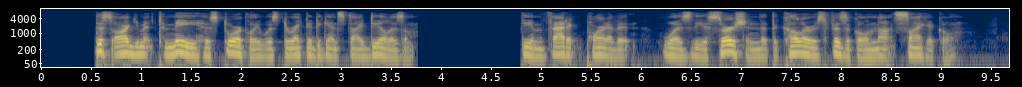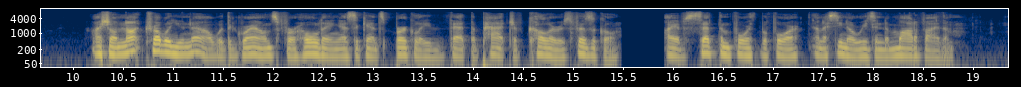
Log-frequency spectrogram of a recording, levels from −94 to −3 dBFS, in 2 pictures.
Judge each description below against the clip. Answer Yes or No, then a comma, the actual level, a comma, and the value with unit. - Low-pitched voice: Yes, low, 115 Hz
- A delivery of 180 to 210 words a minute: Yes, average, 185 wpm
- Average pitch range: Yes, average, 3.6 semitones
